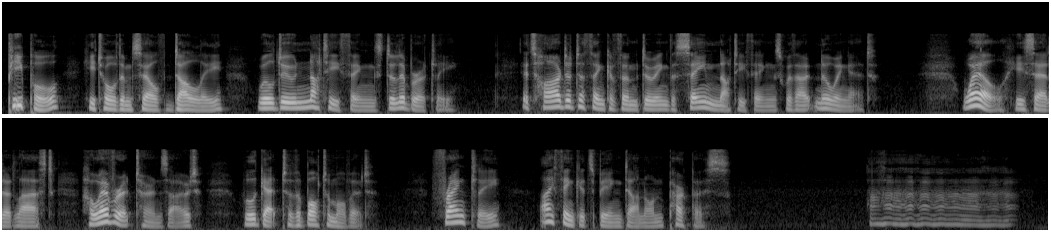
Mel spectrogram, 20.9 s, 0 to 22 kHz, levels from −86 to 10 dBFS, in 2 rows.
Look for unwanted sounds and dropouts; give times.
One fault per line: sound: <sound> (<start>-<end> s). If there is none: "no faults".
sound: laugh (19.1-20.7 s)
